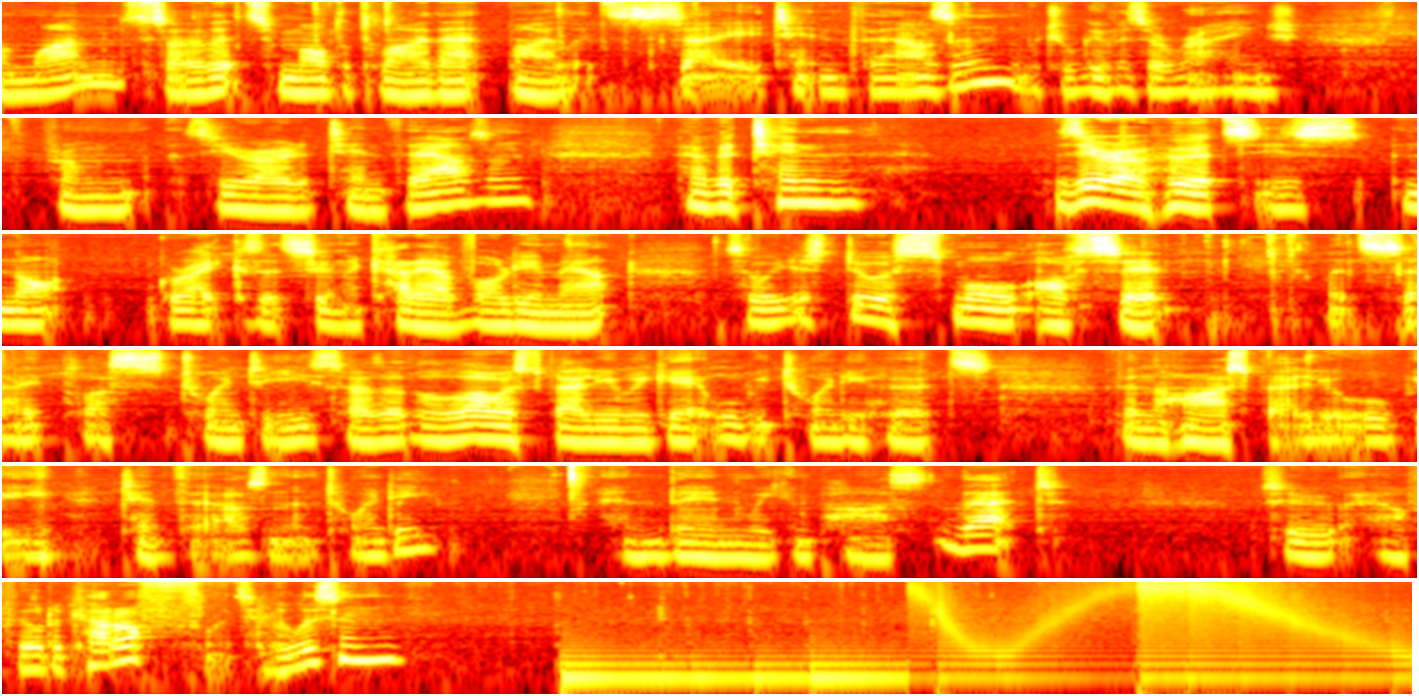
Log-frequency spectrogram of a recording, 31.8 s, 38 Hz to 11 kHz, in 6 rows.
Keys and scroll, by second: 20.7 Right.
